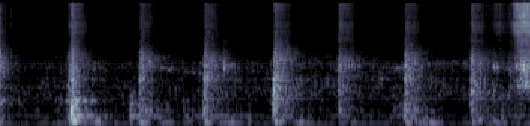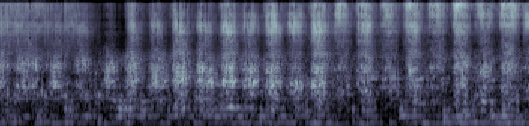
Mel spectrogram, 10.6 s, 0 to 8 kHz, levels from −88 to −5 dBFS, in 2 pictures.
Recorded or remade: remade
